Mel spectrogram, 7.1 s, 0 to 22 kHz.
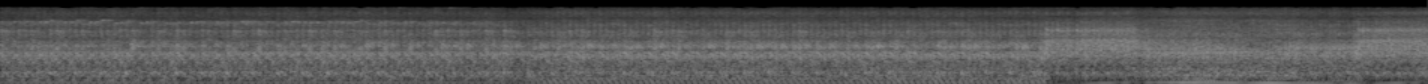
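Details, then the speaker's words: Diesel with a Lucas DPC injection pump, timing set about 1.5 mm advanced past TDC: harsh, hard-hitting clatter with heavy shaking at idle, no response to throttle; injection timing is too far advanced. "Все, жестко работает, на газ не откликается, смотрите. Ну, плохо, тупой стал."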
